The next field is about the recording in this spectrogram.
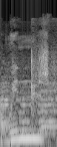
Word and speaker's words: whinge: W-I-N-G-E. – Is? Oh, you forgot that silent H. W-H-I-N-G-E. – Oh. – Whinge. – Oh. Whinge. – So it's just like hinge with a W in the front.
